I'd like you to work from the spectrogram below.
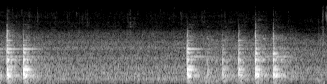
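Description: Butter sizzles in a hot skillet while crab and shrimp ramen cooks, with a couple of sharp crackles at the start, a quiet stretch, then a quick cluster of spitting pops, faint overall.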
